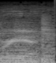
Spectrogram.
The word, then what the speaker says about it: Maria: Of course it's pronounced Maria.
